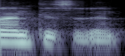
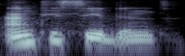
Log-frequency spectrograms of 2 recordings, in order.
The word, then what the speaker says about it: antecedent: And please don't pronounce this word antecedent. It's not antecedent, it's antecedent.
